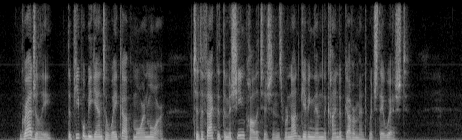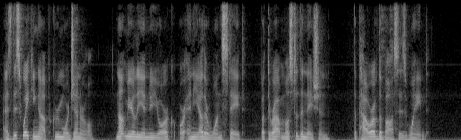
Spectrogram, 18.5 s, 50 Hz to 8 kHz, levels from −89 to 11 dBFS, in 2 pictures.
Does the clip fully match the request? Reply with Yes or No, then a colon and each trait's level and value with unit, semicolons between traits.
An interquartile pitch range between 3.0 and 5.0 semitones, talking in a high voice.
No: average, 3.3 semitones; low, 120 Hz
